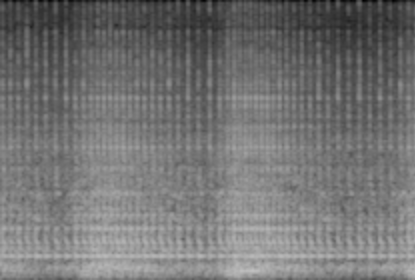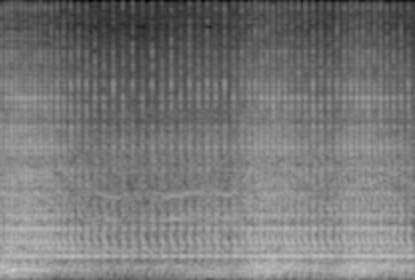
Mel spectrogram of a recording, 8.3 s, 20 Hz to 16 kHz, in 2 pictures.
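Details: 1999 Dodge Dakota 4x4, 5.2L, automatic: fast steady ticking rattle over a thin constant tone, swelling in slow waves, absent in park and reverse, softer in neutral, louder in drive; owner suspects transmission; noise louder in drive.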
